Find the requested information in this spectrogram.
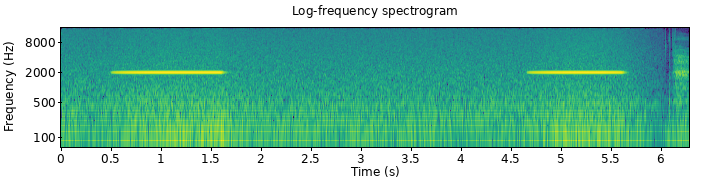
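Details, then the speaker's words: Adult pure-tone audiometry test demonstrated in a hearing clinic, for a client reporting trouble hearing in background noise and frequent live-music exposure: two steady, pure, high beeps over faint hiss, presented in 10 dB descending steps at unpredictable timing. "The audiologist starts at an intensity level that's easily audible to the client The level is then decreased in intensity by increments of 10 decibels making sure the tones are not presented in a predictable rhythm or pattern until the client no longer responds"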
